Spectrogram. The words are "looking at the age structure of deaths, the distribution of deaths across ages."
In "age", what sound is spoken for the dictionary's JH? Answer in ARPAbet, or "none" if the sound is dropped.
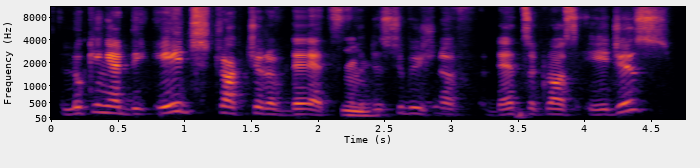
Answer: JH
